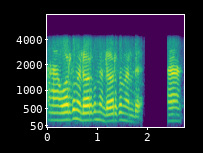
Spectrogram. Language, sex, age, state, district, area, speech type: Malayalam, female, 60+, Kerala, Thiruvananthapuram, urban, conversation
